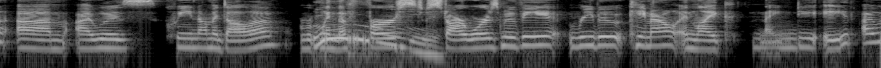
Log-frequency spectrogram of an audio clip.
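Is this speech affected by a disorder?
No.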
